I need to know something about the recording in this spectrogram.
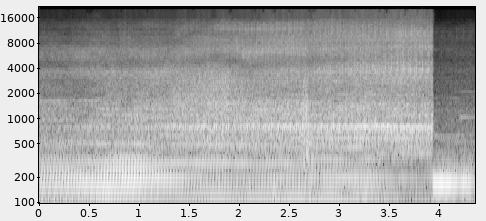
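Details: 1980s Ford Fiesta XR2, about 40 years old and sitting 25 years, now running after a new timing belt, drained old fuel and new spark plugs: revs cleanly with a steady, even note and no misfire, then drops back; normal running.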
